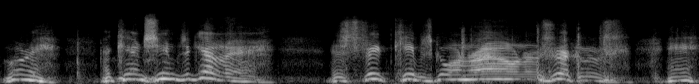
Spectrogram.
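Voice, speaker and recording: An actor playing an old, half-cracked, wheedling drunk who rambles in folksy fashion, in an old-time radio drama. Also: male voice, sits high, very animated, slow, vocal fry, fairly bright tone, slight background noise, exaggerated voice. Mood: drunken pleading. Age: older. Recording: vintage radio drama recording.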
